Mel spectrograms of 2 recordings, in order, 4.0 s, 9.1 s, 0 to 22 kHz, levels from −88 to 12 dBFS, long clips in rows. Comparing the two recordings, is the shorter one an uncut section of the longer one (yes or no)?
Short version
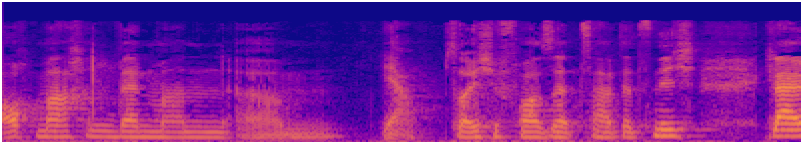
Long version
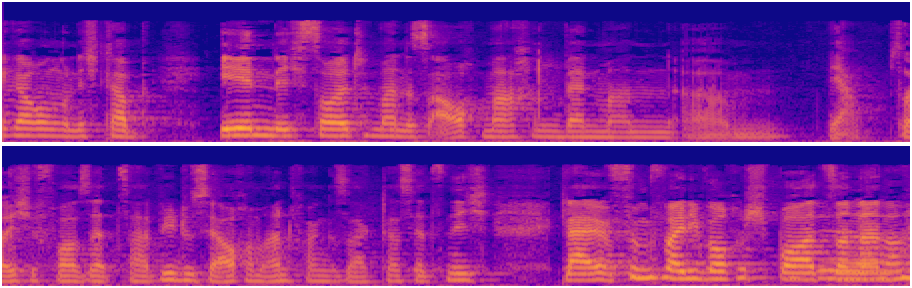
no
